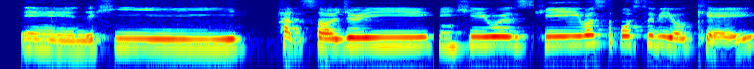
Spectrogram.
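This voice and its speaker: Pitch variation is ordinary, and the speech comes with a non-native accent. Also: woman. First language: not English. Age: 30s. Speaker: model and actress. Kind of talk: interview conversation. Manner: halting, with many restarts.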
